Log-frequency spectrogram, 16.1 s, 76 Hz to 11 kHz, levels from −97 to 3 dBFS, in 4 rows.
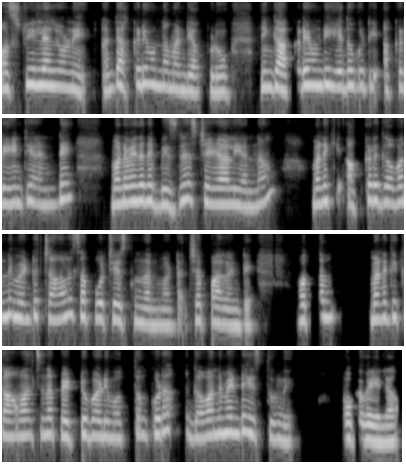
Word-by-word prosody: ఆస్ట్రేలియాలోనే 265 -2 +2 0.2
అంటే 230 +6 0
అక్కడే 290 +1 -1
ఉన్నామండి 240 -5 -1
అప్పుడు. 205 0 -3 0.4
ఇంకా 255 0 +3
అక్కడే 260 +4 +2
ఉండి 275 +1 +2
ఏదో 265 +1 +1
ఒకటి 260 0 -4
అక్కడ 255 - -4
ఏంటి 255 +2 -1
అంటే 240 +6 -1 0.5
మనం 250 +1 +5
ఏదైనా 280 -1 +4
బిజినెస్ 280 +7 -1
చేయాలి 245 -1 +2
అన్నా 230 +4 -3 0.5
మనకి 275 +3 +1
అక్కడ 290 - -1
గవర్నమెంట్ 265 +1 +1
చాలా 255 +4 0
సపోర్ట్ 265 -2 0
చేస్తుందన్నమాట 205 -4 -3 0.2
చెప్పాలంటే. 215 -5 -1 0.5
మొత్తం 245 +4 +1 0.5
మనకి 270 +2 +1
కావాల్సిన 250 +2 +2
పెట్టుబడి 240 +1 +2
మొత్తం 230 +4 -7
కూడా 285 +3 +4 0.3
గవర్నమెంటే 275 +5 +3
ఇస్తుంది. 215 -4 -5 0.6
ఒకవేళ 205 -4 +2
250 Hz, 125 wpm, -23 LUFS, 230-275 Hz, 0.6 s, మనం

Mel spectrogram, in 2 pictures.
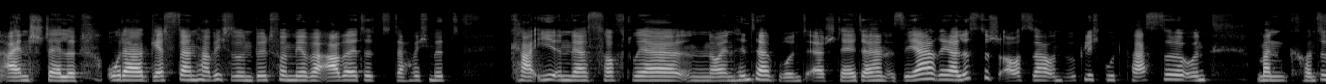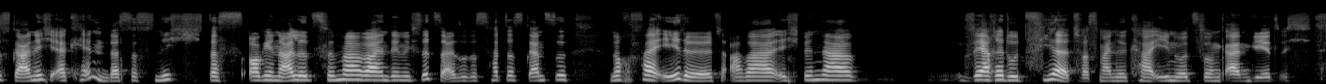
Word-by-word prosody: einstelle. 180 -1 +2 0.3
Oder 200 -1 +4
gestern 195 +2 0
habe 200 +2 -1
ich 225 -1 -8
so 190 0 -6
'n 190 -1 -5
Bild 200 +1 -2
von 205 -1 -3
mir 195 0 +1
bearbeitet, 195 +1 +1
da 175 -1 -5
habe 190 +2 -9
ich 195 +1 -12
mit 190 -1 -8 0.5
KI 195 +3 0
in 200 -1 -4
der 190 -1 +2
Software 190 -1 0
'n 180 0 -10
neuen 180 +1 -2
Hintergrund 200 -5 -1
erstellt, 170 +2 -3
der 190 +1 +2
dann 170 -4 -12
sehr 225 - +3
realistisch 225 +8 0
aussah 195 +1 -3
und 180 0 -9
wirklich 220 +4 -9
gut 205 -1 -12
passte, 220 +5 -2
und 195 +4 -5 0.5
man 185 -1 -1
konnte 180 +3 -8
es 205 - -12
gar 165 -1 +6
nicht 215 +2 -1
erkennen, 205 - -3
dass 160 +1 -2
es 180 -2 -11
nicht 220 +4 -6
das 185 -1 -3
originale 195 0 +4
Zimmer 215 +2 +3
war, 200 -1 +8
in 200 - -2
dem 195 0 -2
ich 190 -1 -7
sitze. 240 +2 -2
Also, 165 +4 -3
das 180 +2 -13
hat 200 0 -5
das 200 0 -6
Ganze 200 +4 -1 0.4
noch 200 +2 -2
veredelt, 200 - +2
aber 185 0 +2
ich 180 0 -7
bin 205 +1 -3
da 200 -2 +5 1.0
sehr 200 +3 +5
reduziert, 205 -2 +2
was 150 +1 -6
meine 165 0 -4
KI-Nutzung 170 +1 -3
angeht. 165 +1 +1
Ich - - -15
190 Hz, 155 wpm, -24 LUFS, 180-205 Hz, 1.0 s, war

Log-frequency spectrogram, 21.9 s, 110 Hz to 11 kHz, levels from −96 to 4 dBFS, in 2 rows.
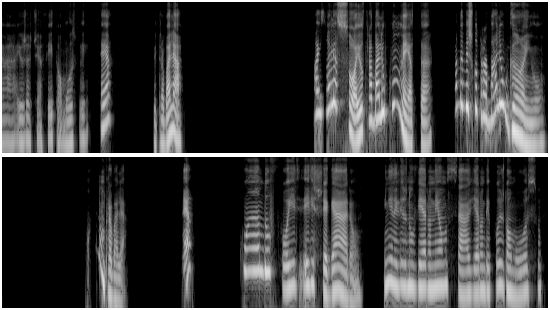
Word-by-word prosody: “Ah", 155 +1 -16
eu 155 - -8
já 165 0 -11
tinha 175 -4 -17
feito 170 0 -13
o - - -10
almoço, 150 0 -10
falei: 170 +2 -15 0.2
“É?” 260 +6 -1 0.8
Fui 140 - -12
trabalhar. 165 +6 +1 2.6
Mas, 365 +1 +1
olha 460 +4 +3
só, 230 - +2
eu 195 +5 +7
trabalho 305 - +4
com 455 +1 -4
meta. 150 - 0 0.4
Cada 460 +3 0
vez 450 -1 +7
que 430 - -2
eu - - +5
trabalho 325 - +1
eu 485 -9 +7
ganho. 150 - +4 1.7
Por - - -31
que - - -48
não 255 - +4
trabalhar? 150 -8 -6 1.1
Né. - - 0 1.0
Quando 340 -1 +1 0.2
foi 200 +2 -1
e - - -8
eles 220 0 0
chegaram, 170 -4 -3 0.4
menina, 230 +1 +1
eles 215 0 -2
não 210 0 +1
vieram 205 0 -2
nem 205 +1 +1
almoçar, 180 -5 -4
vieram 180 +1 -4
depois 185 +4 -5
do 195 - -4
almoço. 180 +3 -6
200 Hz, 125 wpm, -21 LUFS, -, 2.6 s, eu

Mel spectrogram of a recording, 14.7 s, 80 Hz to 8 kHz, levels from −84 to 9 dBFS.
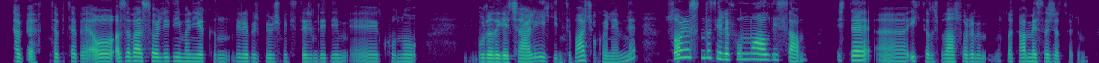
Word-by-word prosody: Tabii, 150 -8 0 0.2
tabii 170 0 -3
tabii. 155 -4 -3
O 170 +1 +5
az 175 +2 +2
evvel 185 -1 +6
söylediğim 180 0 0
hani 165 -1 -2
yakın 155 -1 -3
birebir 160 -2 -3
görüşmek 155 0 -7
isterim 155 0 -5
dediğim, 155 0 -6
eee, 160 0 -6
konu 160 0 -6 0.7
burada 155 -1 +3
geçerli. 145 +1 +2
İlk 170 -4 -6
intiba 150 +7 0
çok 210 - -13
önemli. 145 - -6 0.4
Sonrasında 330 -1 +4
telefonunu 260 -2 +2
aldıysam 240 -2 +3 0.4
işte, 215 -1 +4
eee, 85 -1 -5
ilk 190 - -2
tanışmadan 155 -1 0
sonra 160 +1 -3
bir, 150 - -11
mutlaka 165 0 -2
mesaj 165 -2 0
atarım 140 +4 -10
160 Hz, 135 wpm, -26 LUFS, 155-180 Hz, 0.7 s, evvel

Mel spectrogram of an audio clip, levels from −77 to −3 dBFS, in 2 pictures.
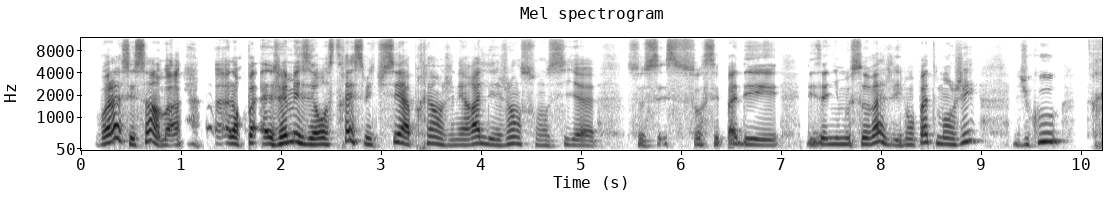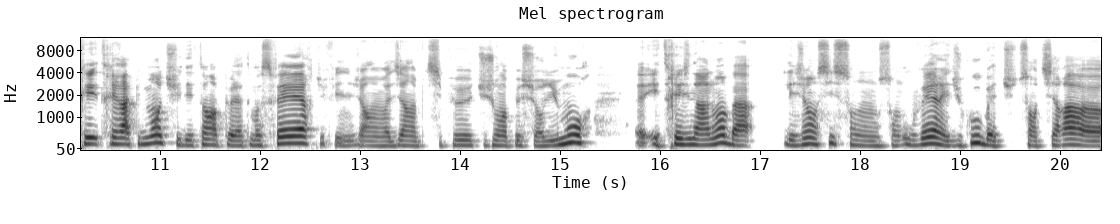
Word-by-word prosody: Voilà, - - +8
c'est - - +2
ça. - - +6
Ben, - - +3 0.4
a - - -4
alors, 205 -3 +5
pas 225 -1 +4 0.2
jamais 230 +7 +8
0 180 -2 +6
stress 275 +9 +2
mais 185 -3 0
tu - - -10
sais, 250 - +3
après, 215 +3 +4
en 200 -3 +2
général, 165 +6 +2
les 170 -3 -2
gens 200 +5 -1
sont 165 -5 -9
aussi, 150 +3 -7
heu, 145 -2 -2 0.3
ce - - -10
c'est - - -6
so - - -6
c'est - - -5
pas - - +1
des 170 -5 -2 0.3
des - - -2
animaux 185 +1 -1
sauvages. 205 +3 +2
Ils 155 -2 -7
vont 170 0 -4
pas 240 +8 +3
te 240 -4 -7
manger. 205 +9 -1 0.4
Du 180 -1 -9
coup, 265 +2 +2 0.2
très, 195 -2 -2
très 195 +1 -6
rapidement, 195 +4 0
tu 225 -6 -13
détends 155 +2 -6
un 160 - -3
peu 160 - -8
l'atmosphère, 200 +9 0
tu 200 -1 -16
finis, 145 -6 -15
genre, 145 -2 -8
on 140 - -11
va 135 0 -8
dire, 150 +2 -7
un 140 - -9
petit 135 +1 -14
peu 155 +2 -10
tu 145 - -15
joues 155 -1 -8
un 145 - -6
peu 150 +2 -13
sur 135 -1 -10
l'humour, 220 +11 -1 0.4
heu - - -7
et - - -8
très 185 -3 -2
généralement, 175 +5 -1
bah, 155 -7 -3 0.3
les 160 -5 -9
gens 190 +5 -3
aussi 185 +5 -7
sont 155 -8 -10
sont 145 +3 -14
ouverts 185 +3 -1
et 155 -4 -5
du 145 0 -14
coup, 225 +11 -1
beh, 160 -6 -3
tu 140 - -15
te - - -20
sentiras, 150 0 -1
175 Hz, 230 wpm, -21 LUFS, 155-200 Hz, 0.4 s, Voilà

